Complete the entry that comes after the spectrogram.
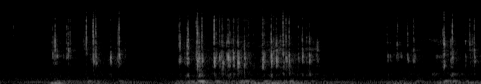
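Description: Long painted nails and fingertips type and tap on a white full-size plastic mechanical keyboard with RGB backlight and a hollow case, resting on a pink fluffy pad. Bright, sharp clacks come in three quick flurries separated by short pauses, with a soft low thump under each burst and almost no ring after each keystroke.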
